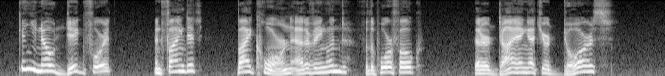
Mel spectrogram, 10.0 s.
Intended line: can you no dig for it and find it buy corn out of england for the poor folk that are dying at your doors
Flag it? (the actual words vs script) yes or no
no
